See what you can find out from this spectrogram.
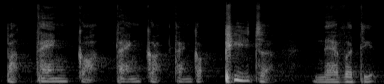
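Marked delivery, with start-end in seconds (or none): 0.1-2.1 soft whispered relief; whispered thanks. Real, not acted. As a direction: breathe the thanks quietly. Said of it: "relieved thanks".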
